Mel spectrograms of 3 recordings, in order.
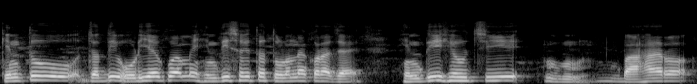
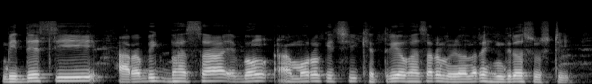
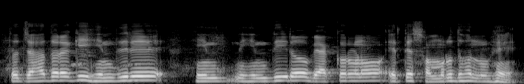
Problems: constant background noise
